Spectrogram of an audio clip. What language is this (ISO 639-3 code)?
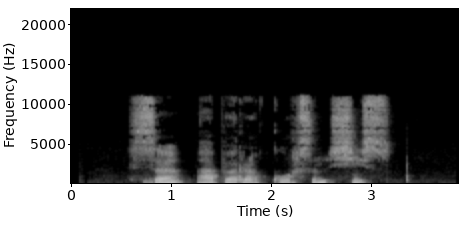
ady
